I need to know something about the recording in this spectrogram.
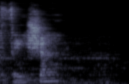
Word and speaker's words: fascia: You said the word mostly right, you gotta pronounce it. The A, like you would in face. So fascia.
